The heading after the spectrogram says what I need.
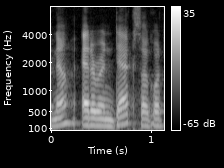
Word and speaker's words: Adirondacks: Adirondacks. I got like 100 emails and millions of comments. People trying to help me pronounce it, but Adirondacks, okay, near Paul Smith's College and close to the Canadian border.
